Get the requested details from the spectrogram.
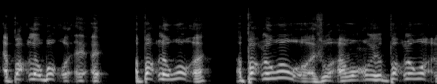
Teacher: could you try saying it without the weird glottal stops?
